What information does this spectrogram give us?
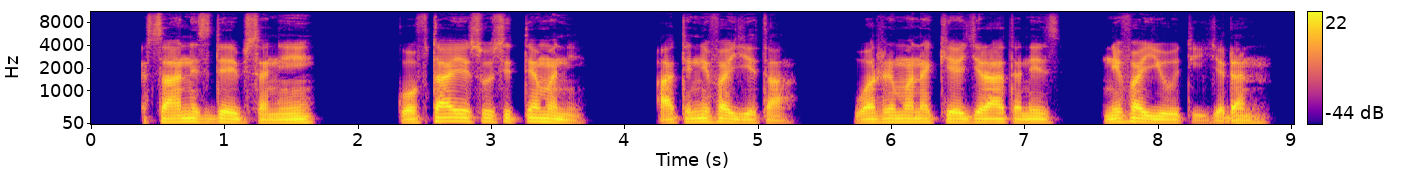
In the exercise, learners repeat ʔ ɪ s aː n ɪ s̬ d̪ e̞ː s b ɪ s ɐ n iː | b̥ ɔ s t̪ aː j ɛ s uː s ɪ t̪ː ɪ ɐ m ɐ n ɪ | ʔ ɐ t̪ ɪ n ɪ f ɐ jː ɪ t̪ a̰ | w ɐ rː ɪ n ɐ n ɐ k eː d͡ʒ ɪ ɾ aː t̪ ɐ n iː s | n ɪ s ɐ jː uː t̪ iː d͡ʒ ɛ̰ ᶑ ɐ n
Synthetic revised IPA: ʔ ɪ s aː n ɪ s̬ d̪ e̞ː b ɪ s ɐ n iː | ɡ̥ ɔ f t̪ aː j ɛ s uː s ɪ t̪ː ɪ ɐ m ɐ n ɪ | ʔ ɐ t̪ ɪ n ɪ f ɐ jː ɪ t̪ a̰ | w ɐ rː ɪ m ɐ n ɐ k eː d͡ʒ ɪ ɾ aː t̪ ɐ n iː s | n ɪ f ɐ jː uː t̪ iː d͡ʒ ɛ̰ ᶑ ɐ n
